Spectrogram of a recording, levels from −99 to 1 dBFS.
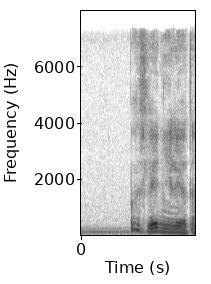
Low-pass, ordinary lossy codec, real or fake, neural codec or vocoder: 7.2 kHz; AAC, 32 kbps; real; none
